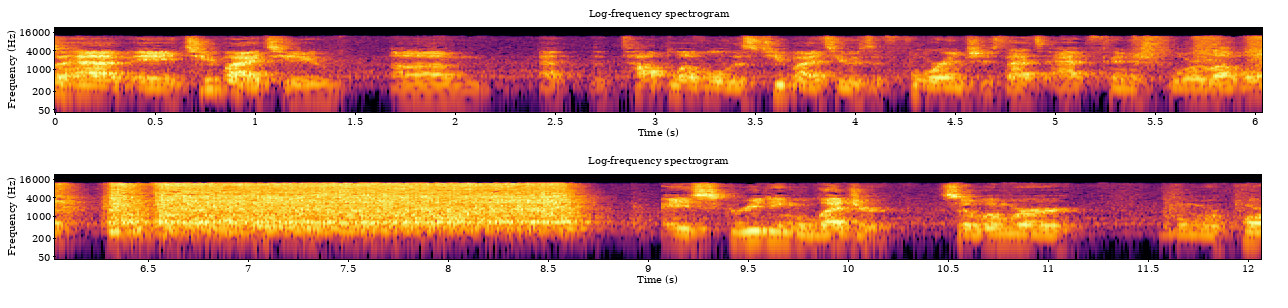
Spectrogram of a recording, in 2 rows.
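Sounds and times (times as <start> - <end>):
power tool rasping: 5.7 - 8.8.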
